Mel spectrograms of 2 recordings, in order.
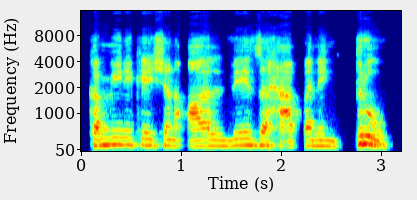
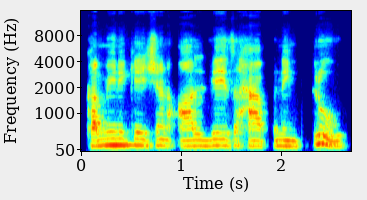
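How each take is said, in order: Both takes have the same delivery.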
